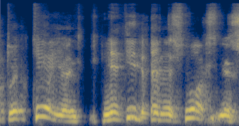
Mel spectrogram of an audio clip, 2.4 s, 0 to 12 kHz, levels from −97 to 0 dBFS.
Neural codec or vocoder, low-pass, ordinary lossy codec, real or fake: codec, 44.1 kHz, 2.6 kbps, SNAC; 10.8 kHz; AAC, 48 kbps; fake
